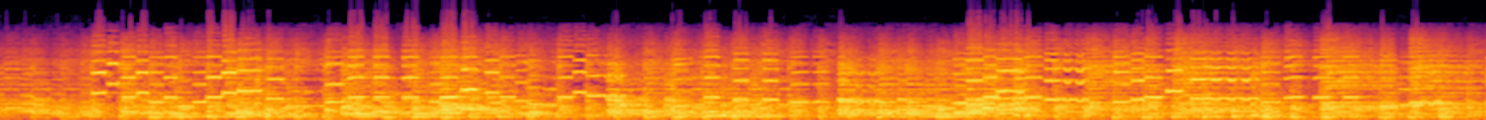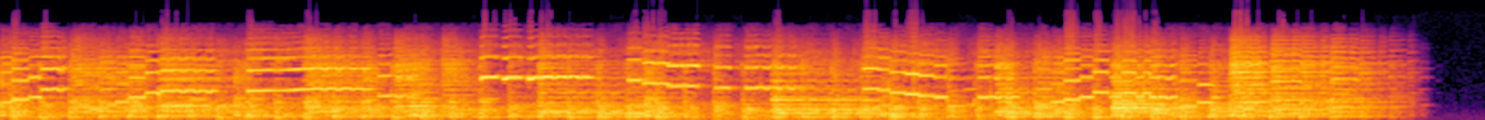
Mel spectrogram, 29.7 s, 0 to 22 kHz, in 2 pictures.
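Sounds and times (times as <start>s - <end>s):
orchestral clarinet: 0.0s - 29.2s.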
